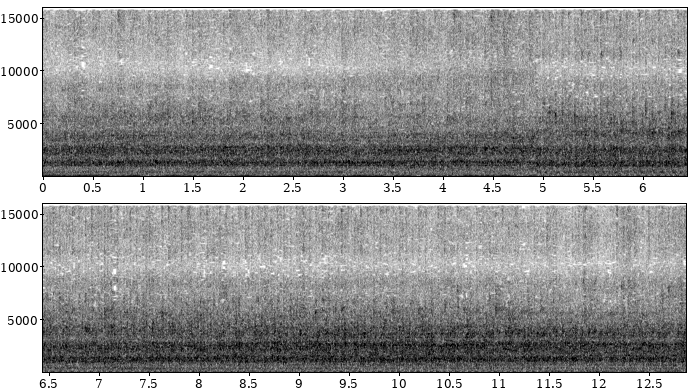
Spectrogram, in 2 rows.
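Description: Swaraj 735 XT tractor's three-cylinder diesel engine running steadily, its low hum shifting deeper about five seconds in.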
